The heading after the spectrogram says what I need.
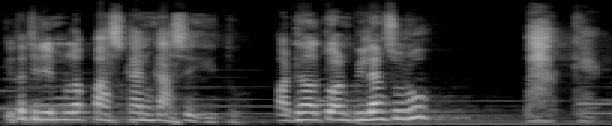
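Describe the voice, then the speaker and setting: A man preaching, his fairly high voice rising and falling with lively expression. He swings between loud points and hushed, almost whispered asides. The sermon echoes through a church hall with faint instrumental music behind him. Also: a little fast. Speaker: pastor.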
